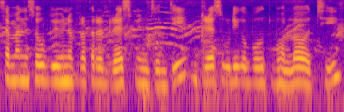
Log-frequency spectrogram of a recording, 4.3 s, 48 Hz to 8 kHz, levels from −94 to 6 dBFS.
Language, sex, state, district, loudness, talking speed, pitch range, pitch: Odia, female, Odisha, Khordha, -17 LUFS, 155 wpm, 180-195 Hz, 190 Hz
